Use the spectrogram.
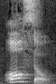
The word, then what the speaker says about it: also: Ал екіншісі also. Also, бұл жерде ударение біріншісіне келіп отыр.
